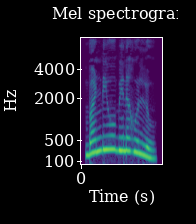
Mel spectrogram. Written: ಬಂಡಿಊಬಿನಹುಲ್ಲು

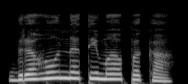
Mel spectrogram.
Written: ಗ್ರಹೋನ್ನತಿಮಾಪಕ

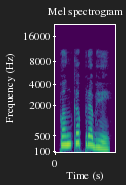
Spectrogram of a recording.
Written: ಪಂಕಪ್ರಭೆ

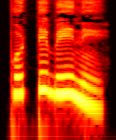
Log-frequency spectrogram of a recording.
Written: ಪೊಟ್ಟೆಬೇನೆ

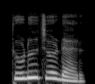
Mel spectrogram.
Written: ತುಡುಜೊಡರ್

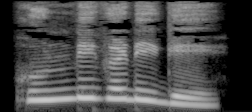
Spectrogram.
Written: ಹುಂಡಿಗಡಿಗೆ

